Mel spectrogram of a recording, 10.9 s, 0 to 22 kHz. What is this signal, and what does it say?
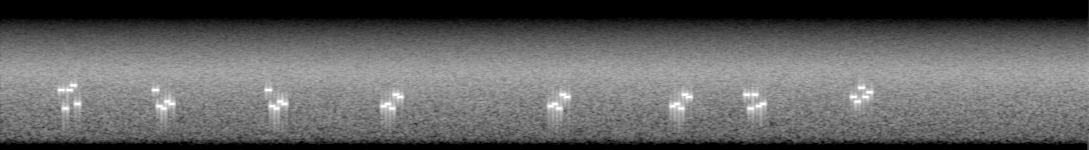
Five-tone selective call (EEA), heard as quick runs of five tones, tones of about 40 ms, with radio hiss and a squelch burst at the end. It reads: 91993 92143 92143 23176 23176 23176 71723 64068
